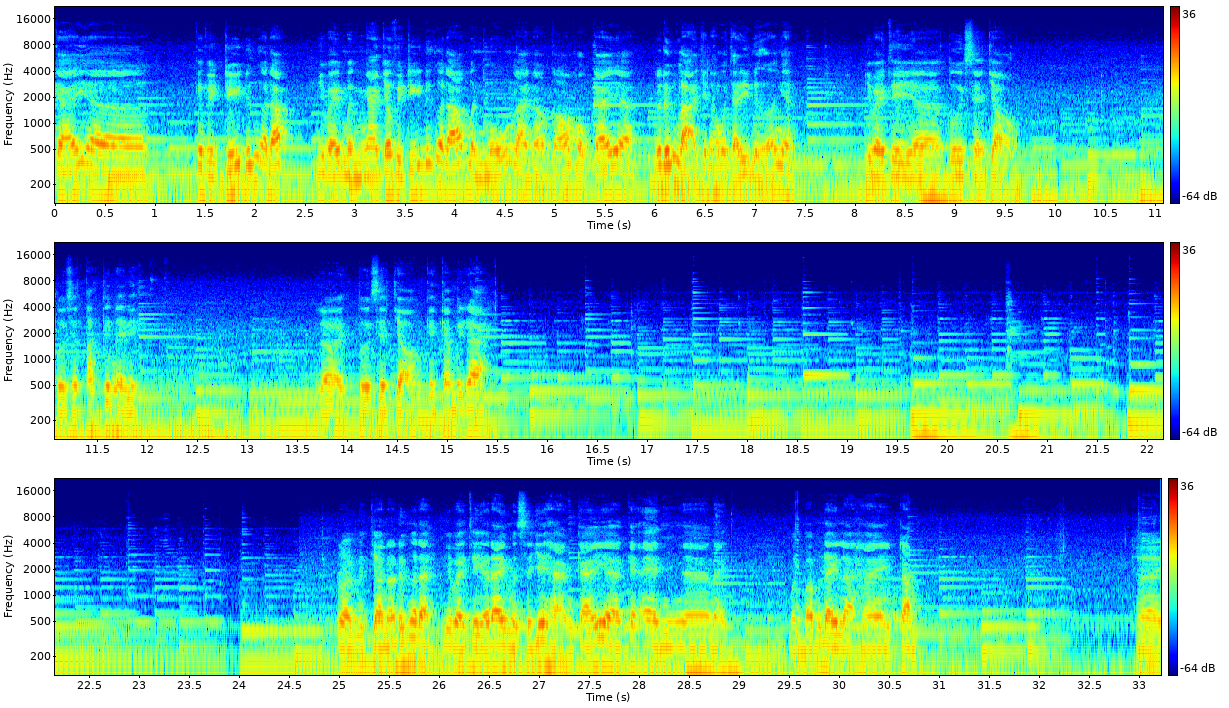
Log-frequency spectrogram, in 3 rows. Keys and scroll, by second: 33.0 2.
